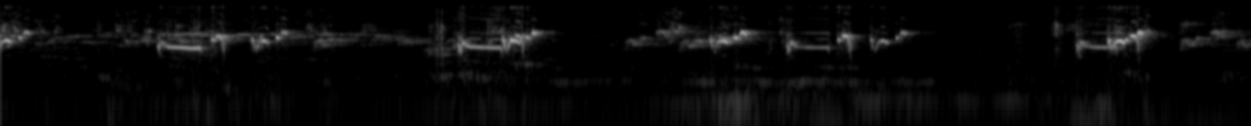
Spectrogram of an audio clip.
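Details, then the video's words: Singing red-fronted prinia, a good-quality bird with its bill open: clusters of high, rapid twittering and buzzy notes punctuated by short clear downward whistles, phrases repeated every couple of seconds with gaps between. "BUKA PARUH FULL GACOR BURUNG PRENJAK KEPALA MERAH/KLAWU"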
